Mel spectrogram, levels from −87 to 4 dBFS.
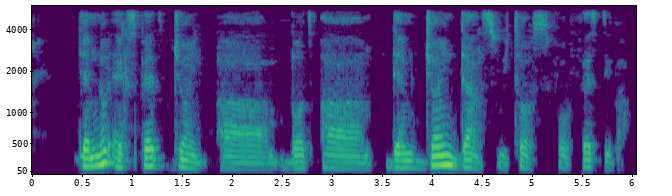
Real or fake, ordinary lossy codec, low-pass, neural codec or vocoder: real; none; 5.4 kHz; none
